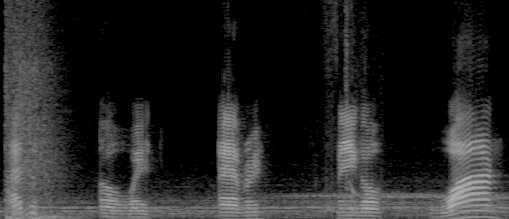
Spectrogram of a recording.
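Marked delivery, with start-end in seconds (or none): 2.2-5.0 rising exasperation, ending in a cry; exasperated emphasis. Real, not acted. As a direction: punch each word separately, loudest on the last. Gamer exasperated mid-fight.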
